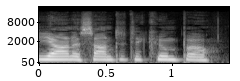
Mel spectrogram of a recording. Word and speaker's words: Antetokounmpo: Oh, Giannis Antetokounmpo.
